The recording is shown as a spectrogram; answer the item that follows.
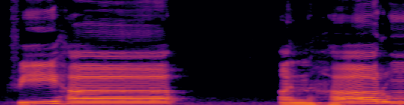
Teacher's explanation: نون ساکن میں غنہ نہیں ہوگا کیونکہ آگے ہا حروف حلقی میں سے ہا آ رہا ہے · مد منفصل 4 الف کی مقدار کھینچ کر پڑھا جائے گا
